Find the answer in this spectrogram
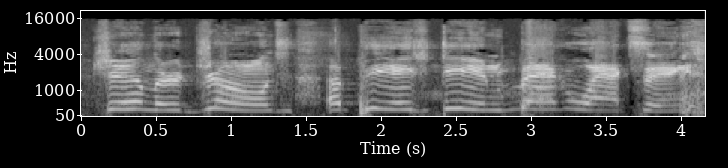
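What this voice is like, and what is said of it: Imitates another person's voice. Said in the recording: “can I impersonate him really fast? ... That was awful ... I sound just like him.”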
